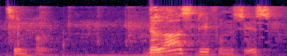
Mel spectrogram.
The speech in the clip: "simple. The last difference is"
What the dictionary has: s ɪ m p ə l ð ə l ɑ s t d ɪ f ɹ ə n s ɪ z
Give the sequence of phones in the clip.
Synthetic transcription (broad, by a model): s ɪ m p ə l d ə l ɑ s t d ɪ f ɹ ə n s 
